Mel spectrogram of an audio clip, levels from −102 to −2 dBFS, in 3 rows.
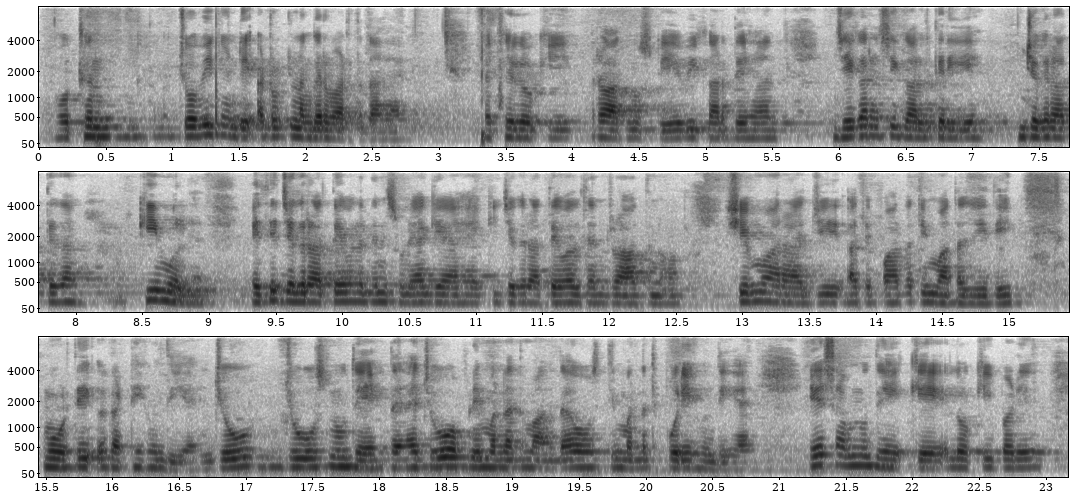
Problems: background sounds at intervals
